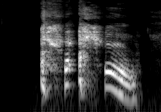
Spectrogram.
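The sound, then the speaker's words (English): A harsh coughing fit of four rapid coughs, each a loud, rough burst, the last one drawn out and voiced before trailing off. “Dude, I've been holding that. I was holding that back. We gotta get you a mute button so you can cough, you know.”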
